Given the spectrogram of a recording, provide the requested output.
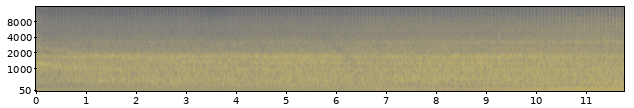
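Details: Freshly overhauled Caterpillar C-15 diesel on its first start, running on the stand: a steady, throaty roar with no knocks, rattles or vibration; good oil pressure, sounds healthy.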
